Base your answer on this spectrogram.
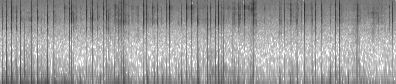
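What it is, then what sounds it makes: Bar of soap. Long acrylic nails rapidly tap and scratch the embossed surface of a solid, hand-sized, light-blue Dettol soap bar. The result is a quick, uneven patter of sharp, dry clicks with bright ticking edges and a soft low thud under each tap, blended with faint scratchy rasps. The taps are loudest at the start and grow slightly softer as the clip goes on.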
